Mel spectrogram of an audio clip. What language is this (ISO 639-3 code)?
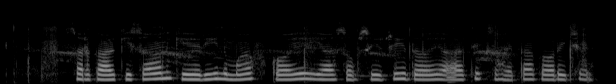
mai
